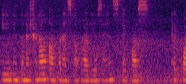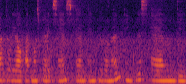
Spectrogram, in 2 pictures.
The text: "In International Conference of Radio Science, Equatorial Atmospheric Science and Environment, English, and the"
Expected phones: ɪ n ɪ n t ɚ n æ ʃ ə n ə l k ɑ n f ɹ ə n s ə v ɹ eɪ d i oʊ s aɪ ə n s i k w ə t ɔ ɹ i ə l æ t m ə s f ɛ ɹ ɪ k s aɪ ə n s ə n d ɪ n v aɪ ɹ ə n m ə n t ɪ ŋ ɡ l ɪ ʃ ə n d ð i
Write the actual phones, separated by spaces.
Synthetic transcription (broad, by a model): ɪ n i n t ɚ n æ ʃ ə n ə l k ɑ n f ɹ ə n s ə f ɹ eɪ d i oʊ s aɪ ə n s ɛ k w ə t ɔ ɹ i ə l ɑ t m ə s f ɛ ɹ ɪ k s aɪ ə n s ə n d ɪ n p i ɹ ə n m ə n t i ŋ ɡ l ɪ s ə n d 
